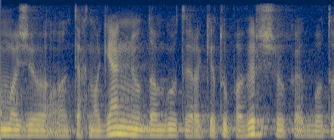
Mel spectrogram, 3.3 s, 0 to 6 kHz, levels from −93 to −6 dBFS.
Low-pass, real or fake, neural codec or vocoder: 5.4 kHz; real; none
